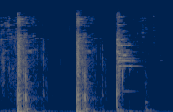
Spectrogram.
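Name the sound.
glass block being broken in Minecraft video game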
